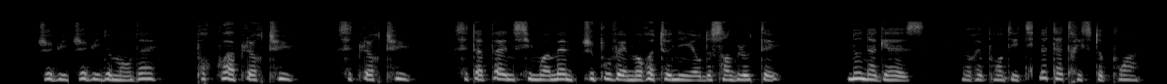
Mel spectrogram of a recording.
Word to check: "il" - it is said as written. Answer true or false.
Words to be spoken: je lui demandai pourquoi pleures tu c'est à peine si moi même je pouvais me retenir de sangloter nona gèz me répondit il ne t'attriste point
false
